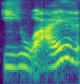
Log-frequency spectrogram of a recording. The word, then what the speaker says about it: Coffey: Is Coffey, and I don't have any idea how else to pronounce that. Okay. Coffee? Yeah. Either way, it sounds like coffee.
